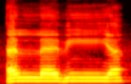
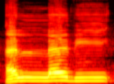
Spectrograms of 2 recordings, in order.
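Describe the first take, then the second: No difference in how they are said.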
